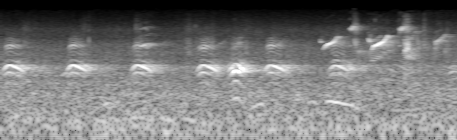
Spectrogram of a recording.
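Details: Wild Java sparrow singing: a series of short arched chirping notes repeated about every half second to second, then higher thin rising whistles toward the end, over steady background hiss.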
